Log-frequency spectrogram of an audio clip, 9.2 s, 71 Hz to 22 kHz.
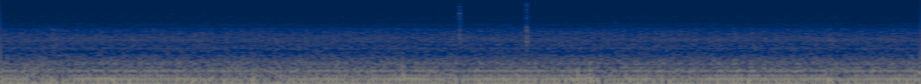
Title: Misfires Golf R20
